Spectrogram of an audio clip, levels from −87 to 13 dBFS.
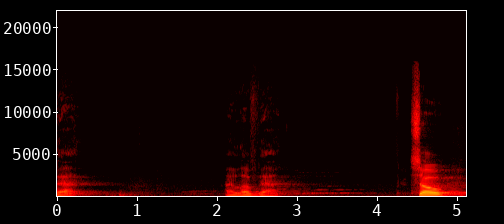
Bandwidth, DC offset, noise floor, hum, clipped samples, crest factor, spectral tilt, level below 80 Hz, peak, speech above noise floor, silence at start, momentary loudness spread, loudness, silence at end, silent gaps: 16 kHz; under 0.1%; -75 dBFS; none; under 0.1%; 24 dB; -6 dB/octave; -86 dBFS; -16 dBFS; 40 dB; 0 s; 21 LU; -35 LUFS; 0 s; none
